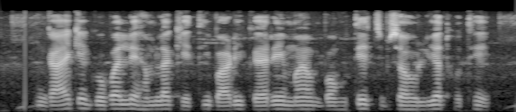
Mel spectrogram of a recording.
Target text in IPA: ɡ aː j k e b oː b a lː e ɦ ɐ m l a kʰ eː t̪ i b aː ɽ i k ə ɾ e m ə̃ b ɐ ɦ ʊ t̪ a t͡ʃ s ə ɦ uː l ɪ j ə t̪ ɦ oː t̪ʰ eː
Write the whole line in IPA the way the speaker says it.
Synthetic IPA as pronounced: ɡ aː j k e ɡ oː b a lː e ɦ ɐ m l a kʰ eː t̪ i b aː ɽ i k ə ɾ e m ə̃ b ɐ ɦ ʊ t̪ e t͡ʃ s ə ɦ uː l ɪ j ə t̪ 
